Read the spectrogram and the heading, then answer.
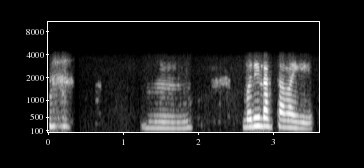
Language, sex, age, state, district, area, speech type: Goan Konkani, female, 45-60, Goa, Ponda, rural, conversation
